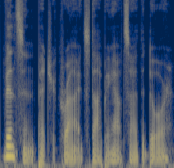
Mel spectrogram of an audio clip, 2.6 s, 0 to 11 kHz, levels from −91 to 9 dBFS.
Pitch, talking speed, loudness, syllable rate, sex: 115 Hz, 160 wpm, -25 LUFS, 4.9 syllables/s, male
